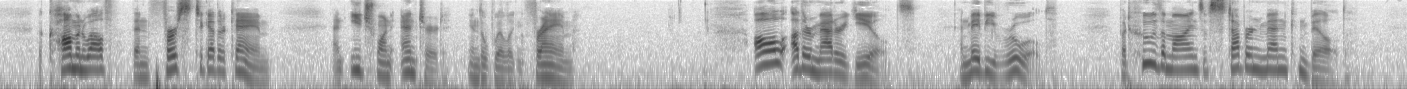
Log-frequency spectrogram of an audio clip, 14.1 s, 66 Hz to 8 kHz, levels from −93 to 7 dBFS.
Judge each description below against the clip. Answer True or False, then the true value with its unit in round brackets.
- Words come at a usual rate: False (130 wpm)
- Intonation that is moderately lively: False (7.2 semitones)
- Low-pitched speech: False (165 Hz)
